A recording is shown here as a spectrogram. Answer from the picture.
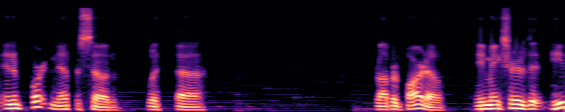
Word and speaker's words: Bardo: He makes sure that he thought I called him Barto. No, I know it's Bardo, Bardo. I don't think Yeah, he couldn't hear lots me of so people. well. So at the end, Yeah, lots of people spell it Barto, don't yeah, they? You see it online when they're going, Robert Barto. It's like, no, it's Bardo. It's Bardo.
